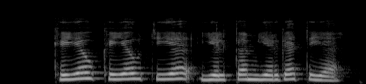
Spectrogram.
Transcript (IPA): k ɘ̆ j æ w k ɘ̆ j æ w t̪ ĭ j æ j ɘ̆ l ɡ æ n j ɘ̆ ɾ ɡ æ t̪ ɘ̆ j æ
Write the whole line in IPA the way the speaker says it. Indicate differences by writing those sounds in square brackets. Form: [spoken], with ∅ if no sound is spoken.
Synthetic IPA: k ɘ̆ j æ w k ɘ̆ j æ w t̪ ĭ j æ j ɘ̆ l [k] æ [m] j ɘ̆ ɾ ɡ æ t̪ ɘ̆ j æ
